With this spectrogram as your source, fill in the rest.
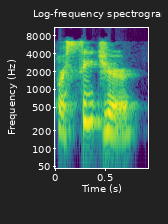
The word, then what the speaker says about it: procedure: Yeah, or schedule, but not schedule, or procedure, or graduate, or individual.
